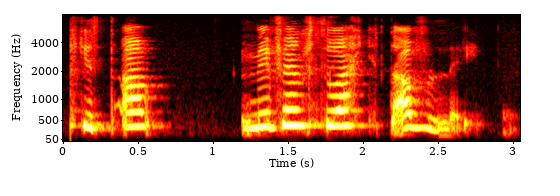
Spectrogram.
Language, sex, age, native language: Icelandic, female, 10, Icelandic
